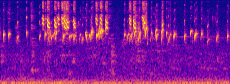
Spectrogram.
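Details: Group of European goldfinches singing: rapid tinkling twitters and short buzzy trills in high bursts, with quieter single chirps between phrases and a faint low hum underneath.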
